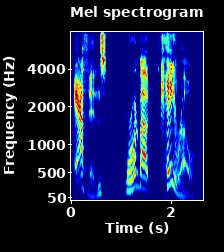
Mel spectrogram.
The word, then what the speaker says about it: Cairo: Or what about Cairo? Spelled the same way as Cairo, but we say it here in Illinois, Cairo.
